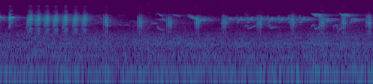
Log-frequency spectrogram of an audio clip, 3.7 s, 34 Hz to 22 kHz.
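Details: Singing sedge warbler at RSPB Fowlmere in July 2013, early morning; a quick trill of repeated notes opens, followed by varied scratchy, slurred and whistled phrases.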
